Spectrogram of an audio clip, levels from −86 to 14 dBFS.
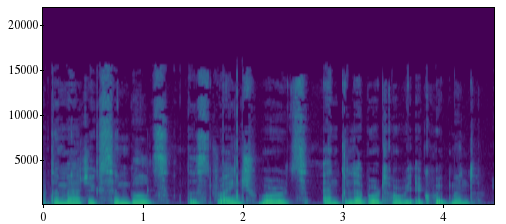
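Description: A short burst of gritty crackle tears across the speech from 1.8 to 2.06 s, then stops. This is processor overload crackle: the processor missed a handful of deadlines for very short audio buffers, each under a millisecond, and replayed stale audio with hard edges each time.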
